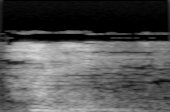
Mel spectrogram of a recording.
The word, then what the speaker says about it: Hare: Well, in the Sanskrit mantra, the correct pronunciation is Hare with the ha and Rama.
